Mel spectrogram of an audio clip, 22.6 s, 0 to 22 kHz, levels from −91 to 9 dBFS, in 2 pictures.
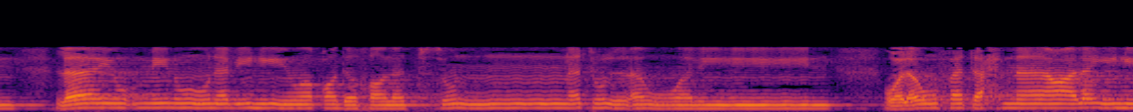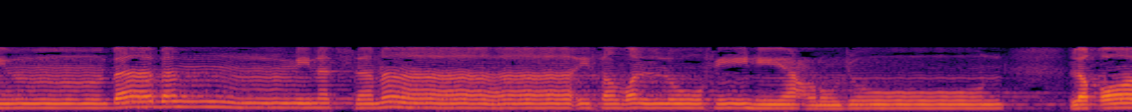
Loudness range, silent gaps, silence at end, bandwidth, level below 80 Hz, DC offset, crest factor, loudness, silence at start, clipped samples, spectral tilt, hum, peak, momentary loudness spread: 2 LU; none; 0 s; 4 kHz; -66 dBFS; under 0.1%; 18 dB; -25 LUFS; 0 s; under 0.1%; -11 dB/octave; none; -8 dBFS; 7 LU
